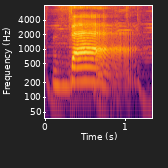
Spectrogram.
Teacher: That vowel is fully pronounced as an eh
